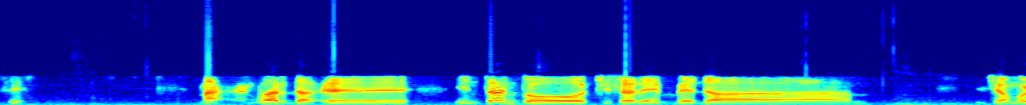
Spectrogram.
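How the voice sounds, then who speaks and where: A man's voice: medium pitch, clean tone, no echo. Man, over the phone, tinny narrow line, dry sound, hesitant, explanatory, radio guest. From Sicily. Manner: hesitant, many fillers and restarts, explanatory. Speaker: guest activist.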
